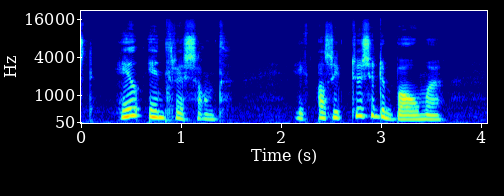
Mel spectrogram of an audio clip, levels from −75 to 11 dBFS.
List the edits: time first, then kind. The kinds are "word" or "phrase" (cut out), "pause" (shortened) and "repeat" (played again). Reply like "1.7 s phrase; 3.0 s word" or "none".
2.3 s word; 2.6 s word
